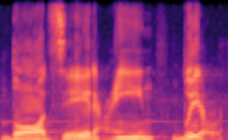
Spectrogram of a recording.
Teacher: اس کو دی پڑھ دیا تو غلط ہو جائے گا, دی یعنی دال, تو دال چونکہ حروف مستعلیہ میں سے نہیں ہے اس لیے ہم اس کو ضاد پڑھیں گے اور پر کر کے پڑھیں گے, موٹا کر کے پڑھیں گے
